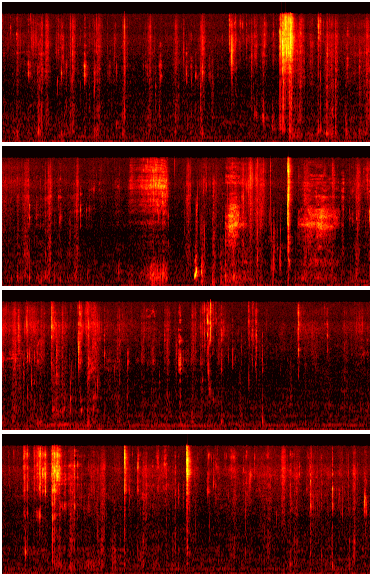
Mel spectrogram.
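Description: A person chewing pani puri: the crisp fried puri shells crunching between the teeth with wet chewing, broken by a handful of louder crunches spread through.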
